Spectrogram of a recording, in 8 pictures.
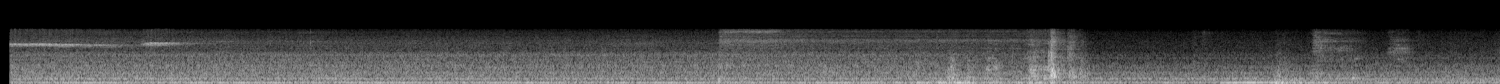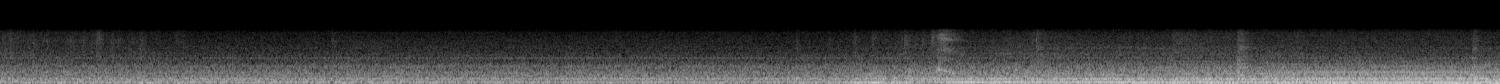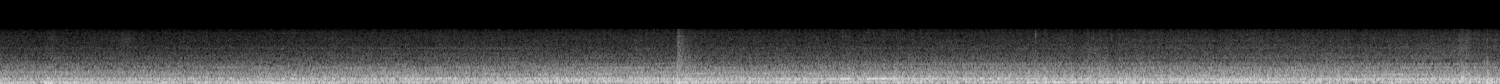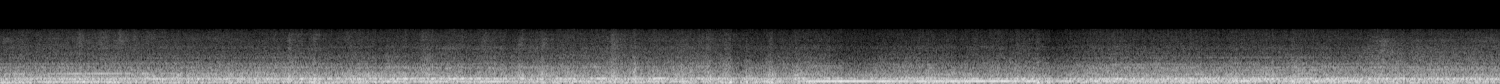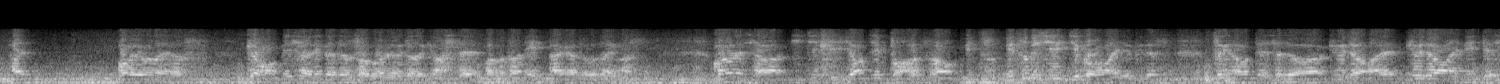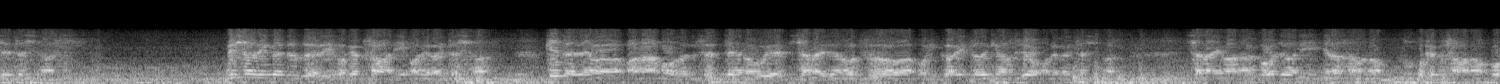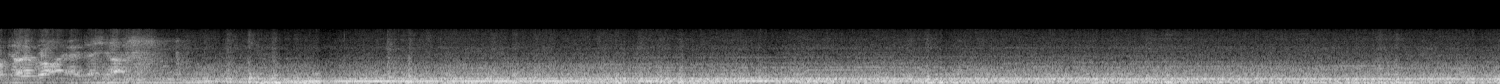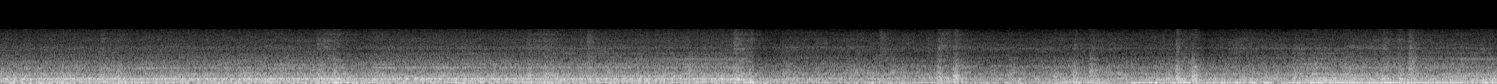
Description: ・キハ37形走行音
塗装を除き、久留里線時代と何も変化していないので走行音もそのままです。加減速は鈍め。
